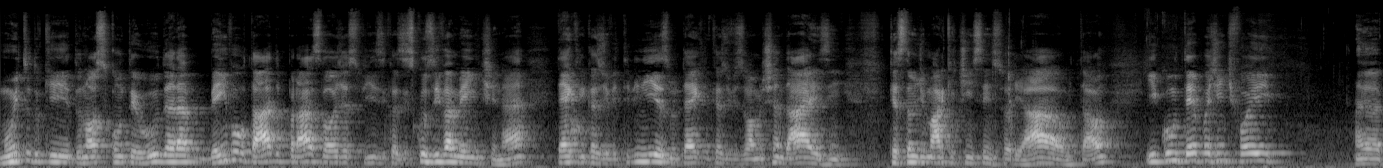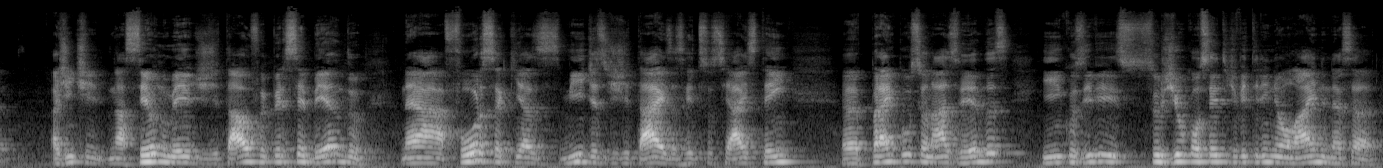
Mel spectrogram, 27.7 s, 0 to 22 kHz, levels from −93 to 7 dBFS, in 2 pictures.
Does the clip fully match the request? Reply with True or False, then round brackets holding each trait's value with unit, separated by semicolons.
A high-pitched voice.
False (140 Hz)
